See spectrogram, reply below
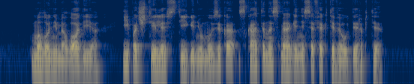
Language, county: Lithuanian, Kaunas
